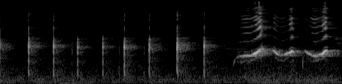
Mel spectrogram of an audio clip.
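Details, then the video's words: Indoors, a pet male Indian ringneck utters eight sharp clicking notes, evenly spaced about four per second, then slides into a wavering whistled phrase, with faint room hum beneath. "بولنے والا طوطا"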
